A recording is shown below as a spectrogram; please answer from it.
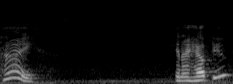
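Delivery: gentle, kindly voice. Narrating a scene where a gnome opens the door to a visitor, in a very kind voice. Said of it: "says in a very kind voice".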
